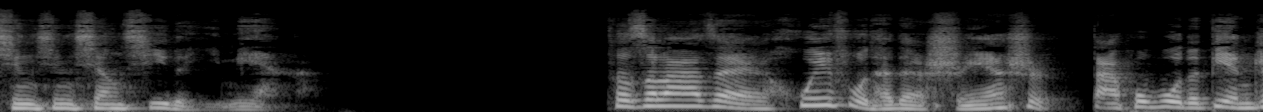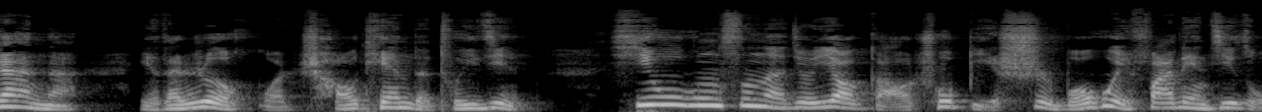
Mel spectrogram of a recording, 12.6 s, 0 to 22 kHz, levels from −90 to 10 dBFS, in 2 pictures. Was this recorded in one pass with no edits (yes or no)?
no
